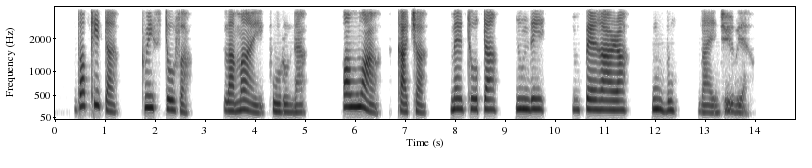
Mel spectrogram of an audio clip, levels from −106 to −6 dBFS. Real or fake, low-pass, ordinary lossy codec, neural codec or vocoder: fake; 3.6 kHz; none; codec, 16 kHz, 1 kbps, FunCodec, trained on LibriTTS, 50 frames a second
